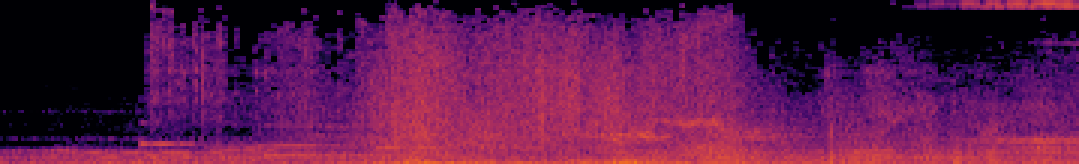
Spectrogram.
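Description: Wind gusts and rustles through tall flowers.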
